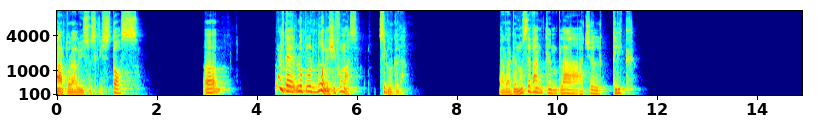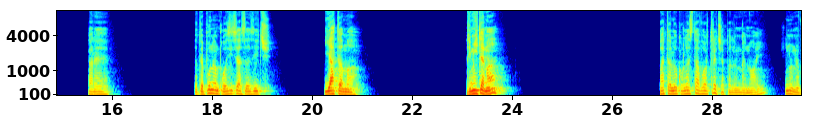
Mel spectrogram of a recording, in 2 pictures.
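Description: A man speaks calmly into a microphone in short phrases with long pauses.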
